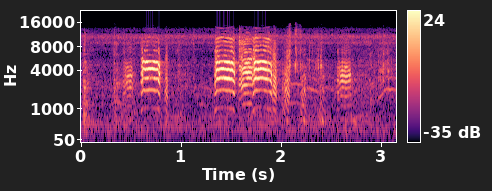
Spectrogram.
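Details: Family of zebra finches, a pair plus three juvenile offspring, recorded 3 July 2022, giving paired and clustered nasal, trumpet-like calls with rich harmonics and short gaps of quiet between bursts.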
